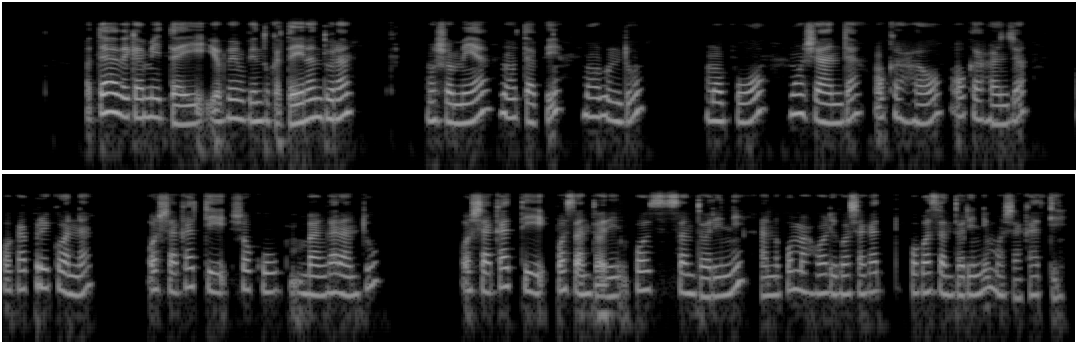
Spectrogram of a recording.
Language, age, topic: Oshiwambo, 25-35, finance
